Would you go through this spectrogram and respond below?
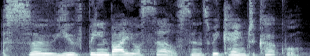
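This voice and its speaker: An actress playing a wry, confident female adventurer in a video game, brisk and breezy. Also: mid-range voice, fairly even intonation, darkish tone, lightly acted. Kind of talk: video game character acting.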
